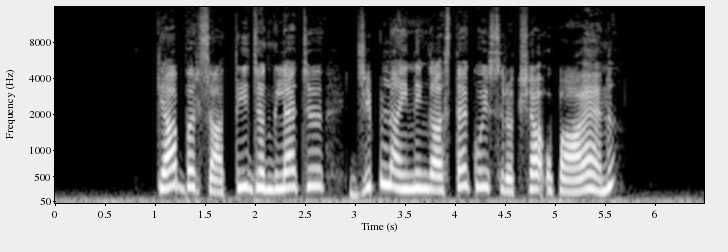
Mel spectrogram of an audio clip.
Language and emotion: Dogri, fearful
